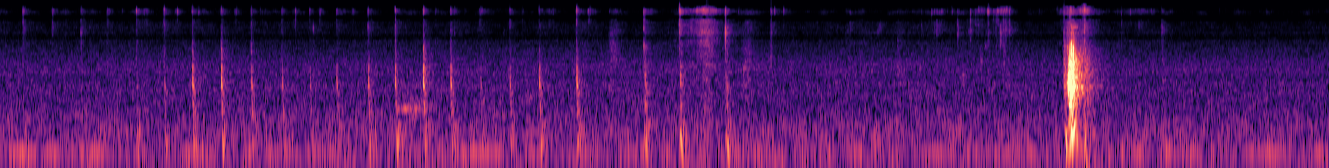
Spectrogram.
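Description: Hands pressing and rubbing dry seasoning into a raw rack of ribs on a plastic cutting board, with light scattered taps and ticks, then one sharp loud slap of the hands about eight seconds in, over a low steady hum.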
